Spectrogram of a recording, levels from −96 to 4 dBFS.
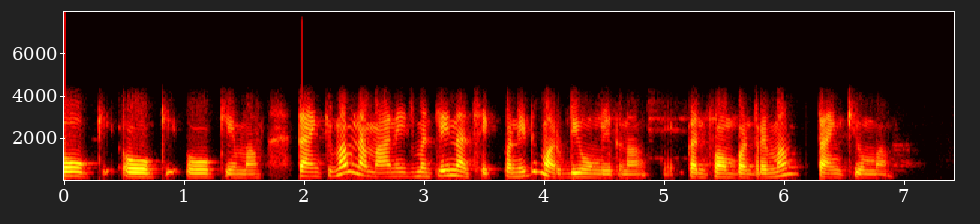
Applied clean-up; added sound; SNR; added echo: none; none; none; none.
